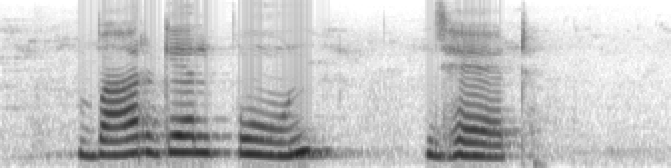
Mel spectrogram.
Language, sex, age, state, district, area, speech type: Santali, female, 18-30, West Bengal, Paschim Bardhaman, urban, spontaneous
